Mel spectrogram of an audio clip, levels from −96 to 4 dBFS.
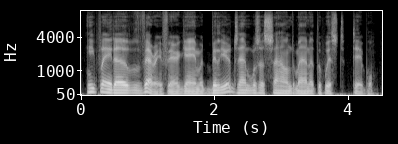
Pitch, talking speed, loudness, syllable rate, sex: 95 Hz, 225 wpm, -18 LUFS, 4.8 syllables/s, male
